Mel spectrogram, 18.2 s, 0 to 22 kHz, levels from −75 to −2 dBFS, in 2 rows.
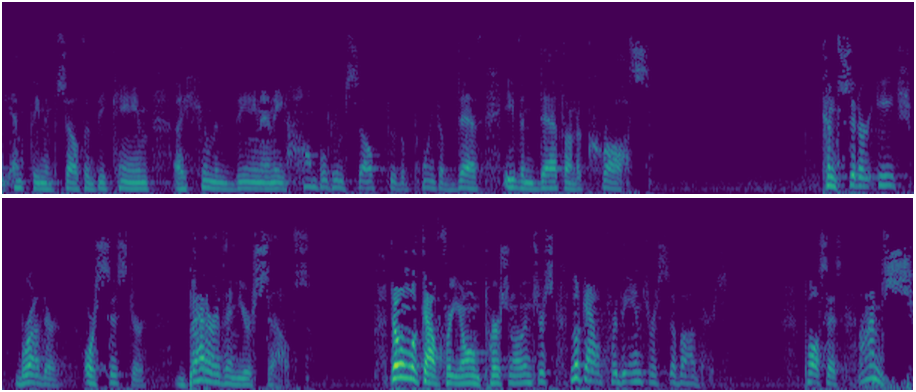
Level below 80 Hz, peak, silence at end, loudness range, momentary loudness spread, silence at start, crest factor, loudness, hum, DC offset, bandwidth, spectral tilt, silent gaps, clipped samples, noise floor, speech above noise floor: -62 dBFS; -6 dBFS; 0 s; 13 LU; 15 LU; 0 s; 28 dB; -34 LUFS; none; under 0.1%; 11.5 kHz; -5.5 dB/octave; none; under 0.1%; -70 dBFS; 36 dB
